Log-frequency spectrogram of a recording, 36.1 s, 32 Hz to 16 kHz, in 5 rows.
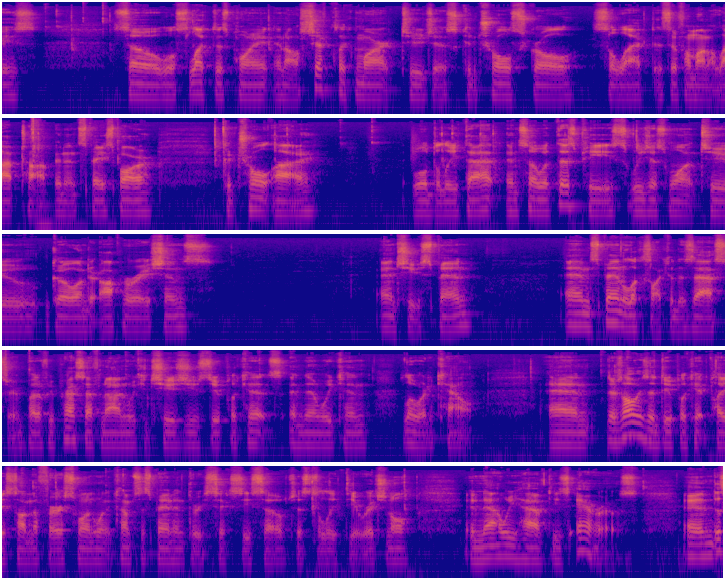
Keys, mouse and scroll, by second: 0.4 click, 0.8 shift+middle click, 1.8 q, 3.0 shift+click, 4.2-5.5 ctrl+scroll up 9, 5.9-6.4 ctrl+scroll up 1, 9.2 ctrl+i, 9.9 x, 10.6 click, 12.8 a, 13.5 q, 16.1 click, 18.3 click, 22.4 F9, 24.1 click, 26.0-26.8 scroll down 1, 26.8 g, 27.6 right click, 28.7 g, 29.1 right click, 29.4 x, 29.9 click, 32.9 r, 35.2 right click.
